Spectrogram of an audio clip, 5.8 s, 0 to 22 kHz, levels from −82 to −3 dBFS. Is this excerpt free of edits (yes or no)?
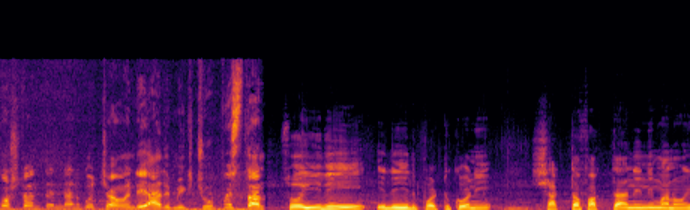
no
